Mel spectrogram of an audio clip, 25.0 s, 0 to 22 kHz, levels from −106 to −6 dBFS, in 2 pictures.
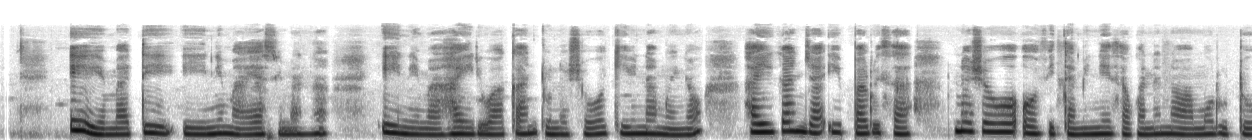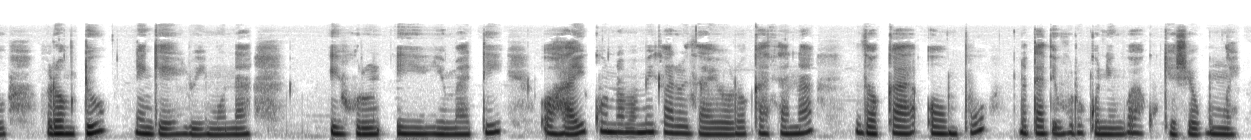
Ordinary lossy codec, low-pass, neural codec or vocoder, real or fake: MP3, 96 kbps; 10.8 kHz; none; real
